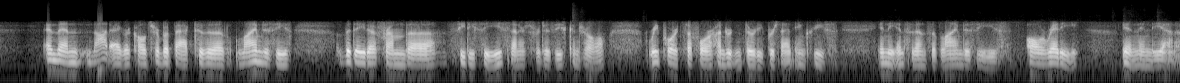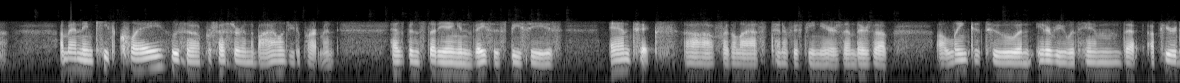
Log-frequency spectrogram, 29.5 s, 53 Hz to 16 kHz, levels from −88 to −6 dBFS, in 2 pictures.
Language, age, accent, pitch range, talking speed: English, 50-69, American, 100-130 Hz, 145 wpm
